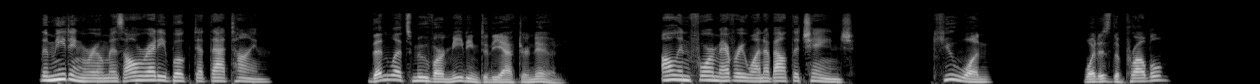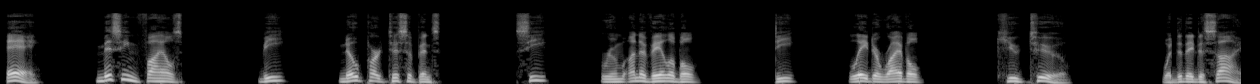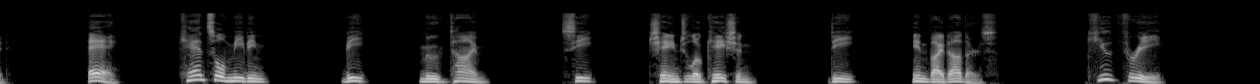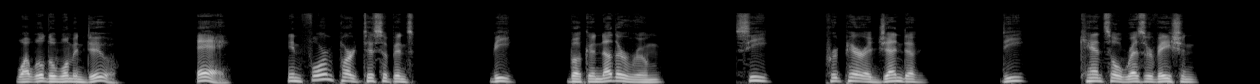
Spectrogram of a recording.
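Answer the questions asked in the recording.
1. C: Room unavailable.
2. B: Move time.
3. A: Inform participants.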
